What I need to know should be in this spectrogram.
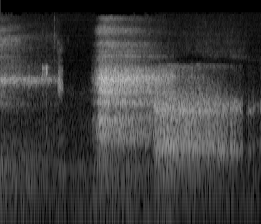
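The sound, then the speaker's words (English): A deep breath during a guided relaxation exercise: a long, soft, airy rush of breath that holds steady for nearly two seconds, with no talking. “Take a deep breath again.”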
